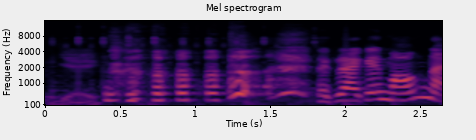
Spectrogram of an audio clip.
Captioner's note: laugh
